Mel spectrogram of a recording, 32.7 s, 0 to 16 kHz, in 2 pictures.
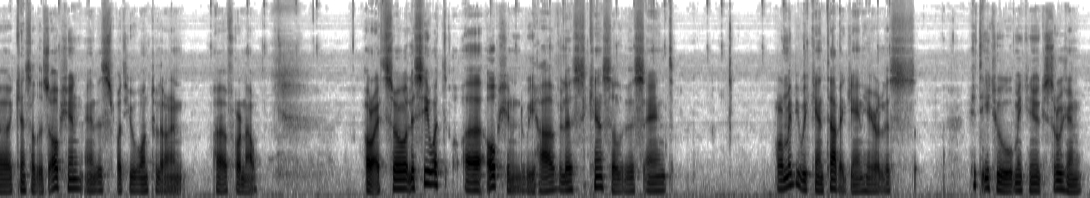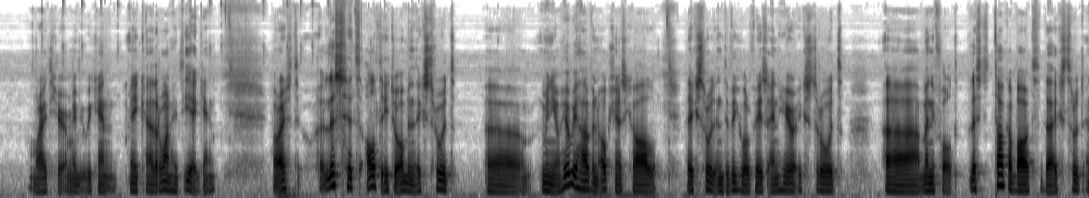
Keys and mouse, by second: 0.9-3.2 middle drag, 3.7 middle click, 4.5 middle click, 7.4 middle click, 8.3 middle click, 8.7 Tab, 9.3-9.6 middle drag, 9.8 shift+middle drag, 10.6 shift+middle drag, 11.5 middle drag, 12.0 Tab, 12.5 click, 13.2 middle click, 14.6 e, 16.8 click, 17.3 shift+middle click, 17.9 middle click, 18.3 e, 19.1 click, 19.5 middle click, 19.9 click, 20.3 middle click, 20.9 shift+middle click, 21.3 middle click, 21.9 alt+e.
